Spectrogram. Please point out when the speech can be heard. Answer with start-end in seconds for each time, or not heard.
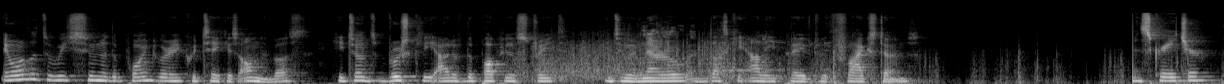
0.0-9.2, 11.3-12.1.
